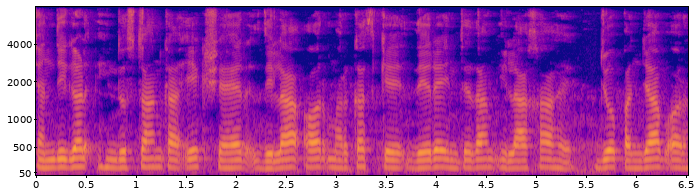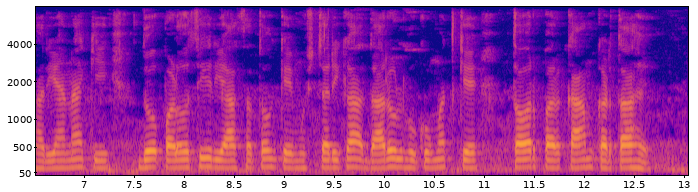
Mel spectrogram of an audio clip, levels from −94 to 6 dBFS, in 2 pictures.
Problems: none marked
